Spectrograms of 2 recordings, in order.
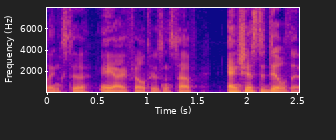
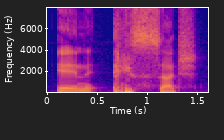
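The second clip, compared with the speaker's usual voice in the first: ordinary talk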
